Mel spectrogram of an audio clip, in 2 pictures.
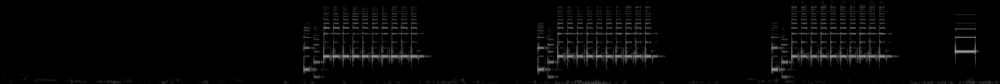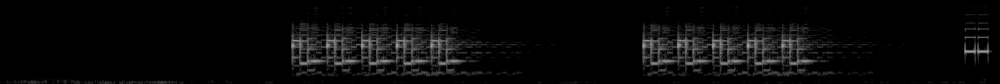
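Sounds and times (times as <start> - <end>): trilling phone ringtone: 3.0 - 4.3, 5.4 - 6.6, 12.9 - 15.5, 16.4 - 19.1.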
